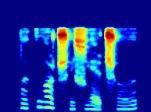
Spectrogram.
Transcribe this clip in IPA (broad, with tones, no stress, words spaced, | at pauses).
pɤ˧˥kwɔ˥˩ʈ͡ʂʰɻ̩˩ ɕɥɛ̰˨˩ʈ͡ʂʰo˧˥ʊ̯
